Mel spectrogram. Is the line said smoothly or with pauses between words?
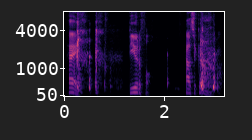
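with pauses. The line is broken up by clear pauses.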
